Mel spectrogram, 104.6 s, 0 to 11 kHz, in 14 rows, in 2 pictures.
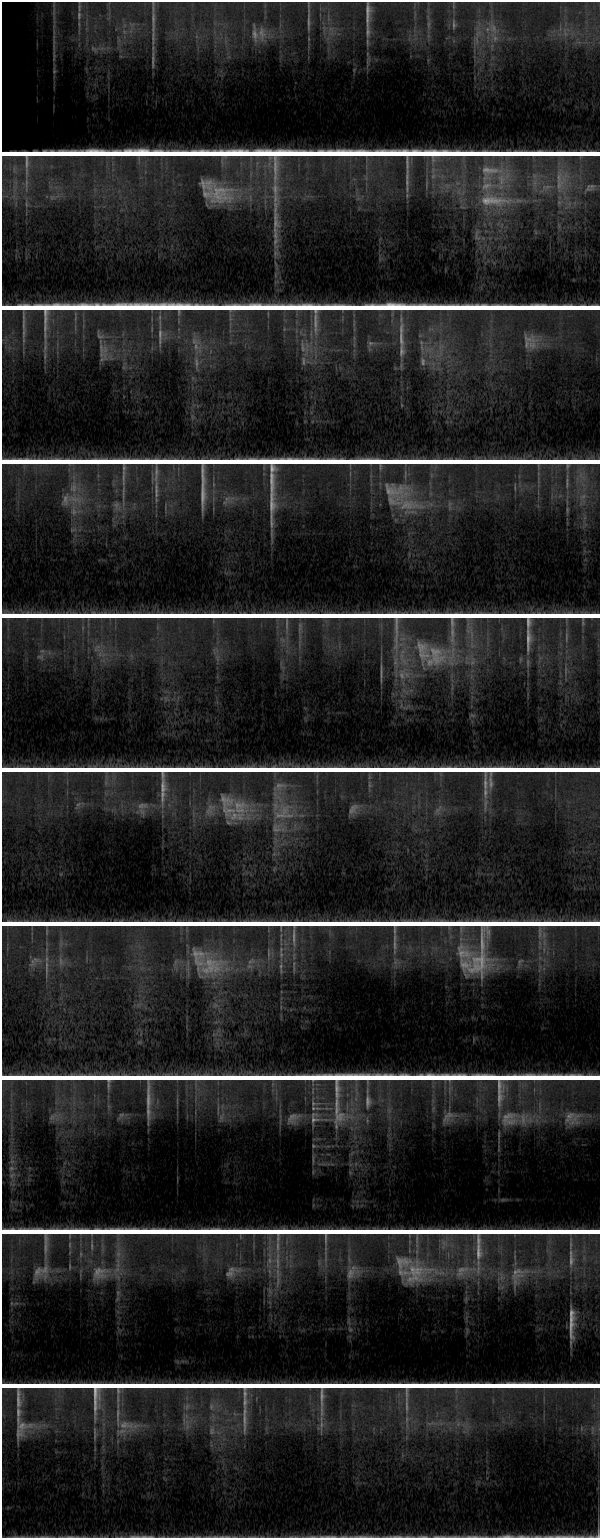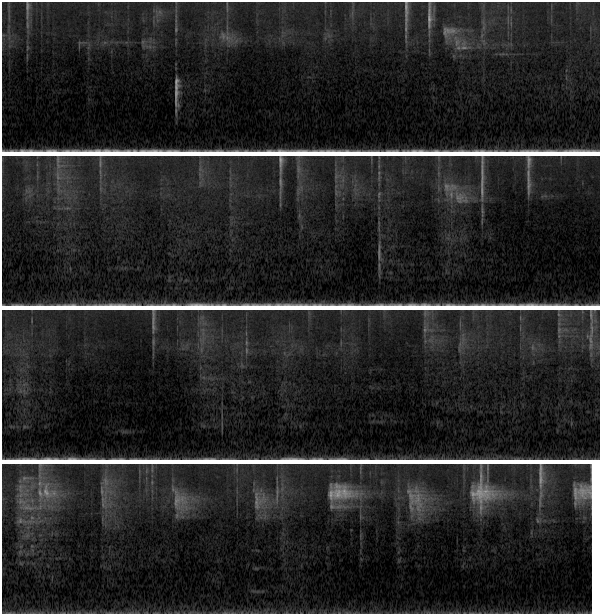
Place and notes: Buzludzha, Bulgaria, inside hall - Buzludzha, Bulgaria, large hall 1
Buzlduzha, "House of the Communist Party", is now a ruin with a lot of sounds. The roof is incomplete, water is dropping, but the acoustic of the hall is still audible by the distant echos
